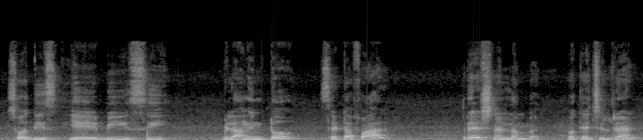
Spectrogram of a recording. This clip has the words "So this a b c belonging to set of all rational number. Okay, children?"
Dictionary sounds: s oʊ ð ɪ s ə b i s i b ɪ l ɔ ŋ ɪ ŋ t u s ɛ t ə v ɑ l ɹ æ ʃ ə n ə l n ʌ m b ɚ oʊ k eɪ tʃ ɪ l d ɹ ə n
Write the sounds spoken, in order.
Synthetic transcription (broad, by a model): s oʊ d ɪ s ə b i s i b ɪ l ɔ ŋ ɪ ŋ t u s ɛ t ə p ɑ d ɹ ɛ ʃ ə n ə l n ʌ m b ɚ oʊ k eɪ tʃ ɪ l d ɹ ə n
